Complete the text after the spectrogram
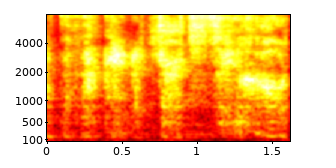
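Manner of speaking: slimy, oily, slithering voice. Voicing a presence speaking in a character's mind: slimy, slithery voice. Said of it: "a slimy, slithery voice says in your mind".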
